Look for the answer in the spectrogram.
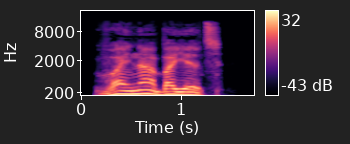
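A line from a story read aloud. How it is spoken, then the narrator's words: Sharp rebuke. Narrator (Russian): резко отдернул его Павел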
